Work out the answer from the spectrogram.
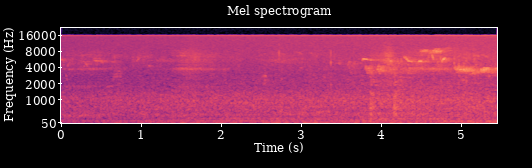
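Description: Small birds chirping and twittering, beginning nearly four seconds in, over a steady low rumble of outdoor background noise.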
